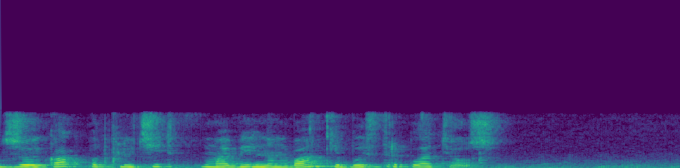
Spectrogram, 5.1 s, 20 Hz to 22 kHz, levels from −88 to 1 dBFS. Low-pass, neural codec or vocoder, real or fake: 7.2 kHz; vocoder, 22.05 kHz, 80 mel bands, WaveNeXt; fake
